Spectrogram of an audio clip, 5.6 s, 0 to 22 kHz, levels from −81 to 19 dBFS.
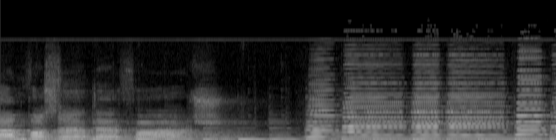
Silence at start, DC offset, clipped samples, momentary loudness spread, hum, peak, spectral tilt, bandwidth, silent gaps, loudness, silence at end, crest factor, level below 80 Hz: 0 s; 0.1%; under 0.1%; 9 LU; none; -4 dBFS; -4 dB/octave; 18 kHz; none; -22 LUFS; 0 s; 18 dB; -56 dBFS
